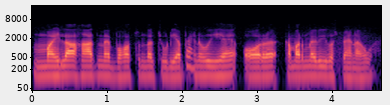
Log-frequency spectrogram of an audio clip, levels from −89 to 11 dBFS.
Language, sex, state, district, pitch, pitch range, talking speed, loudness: Hindi, male, Madhya Pradesh, Katni, 125 Hz, 120-125 Hz, 205 wpm, -19 LUFS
